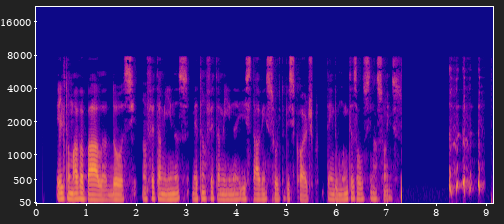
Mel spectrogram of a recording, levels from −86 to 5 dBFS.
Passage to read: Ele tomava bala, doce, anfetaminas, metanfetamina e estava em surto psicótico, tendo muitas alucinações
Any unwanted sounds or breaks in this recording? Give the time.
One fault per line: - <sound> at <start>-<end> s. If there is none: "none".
- cough at 8.3-9.0 s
